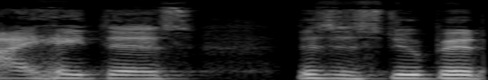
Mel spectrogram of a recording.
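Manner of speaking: whining, whiny younger brother voice. Speaker retells how younger brother Jesse would come in; imitating Jesse's whine. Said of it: "such a whiny voice".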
